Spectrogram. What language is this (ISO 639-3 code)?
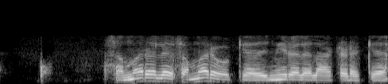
kan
